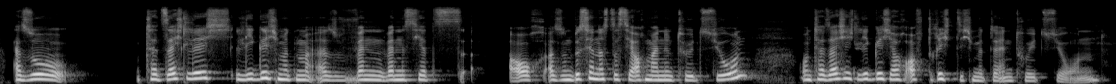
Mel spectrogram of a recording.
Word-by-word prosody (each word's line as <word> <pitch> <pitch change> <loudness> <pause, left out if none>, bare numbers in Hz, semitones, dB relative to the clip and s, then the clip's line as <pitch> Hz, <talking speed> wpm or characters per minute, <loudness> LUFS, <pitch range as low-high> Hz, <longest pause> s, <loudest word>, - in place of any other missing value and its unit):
Also, 230 - +2 0.6
tatsächlich 260 +5 +2
liege 235 +4 +2
ich 280 -2 +3
mit 225 -2 +2
me 210 -2 0
also, 190 0 -5
wenn 210 -3 +2
wenn 210 0 +3
es 210 +1 -1
jetzt 215 0 -6 0.4
auch 200 0 0
also, 210 0 -2
'n 210 - +3
bisschen 240 +2 +3
ist 240 -1 0
das 225 0 -2
ja 200 - +3
auch 205 - -7
meine 205 -1 +3
Intuition, 200 - 0 0.6
und 215 0 -2
tatsächlich 245 +4 +2
liege 245 +2 0
ich 240 -3 +1
auch 225 - +1
oft 220 -2 -3
richtig 250 -6 -2
mit 175 -3 -5
der 175 -4 -4
Intuition. 165 +4 -8
215 Hz, 165 wpm, -18 LUFS, 205-240 Hz, 0.6 s, ich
